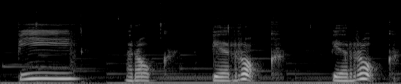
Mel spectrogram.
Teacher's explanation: you can hear that I don't say G, I say K.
